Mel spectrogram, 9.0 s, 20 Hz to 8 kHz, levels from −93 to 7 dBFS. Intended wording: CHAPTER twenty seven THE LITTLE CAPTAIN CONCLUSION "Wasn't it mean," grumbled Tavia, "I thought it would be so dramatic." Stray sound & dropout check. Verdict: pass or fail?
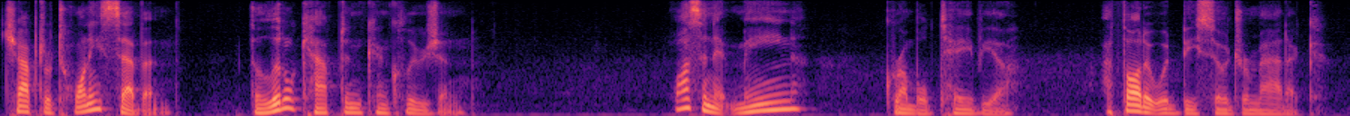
pass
